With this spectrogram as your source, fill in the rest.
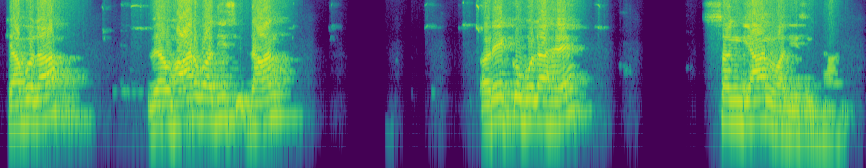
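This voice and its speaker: A man teaching a lecture class, asking his own questions and drawing key terms out slowly. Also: sits high, expressive, a bit bright, roomy sound, rough recording.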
